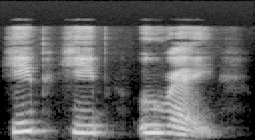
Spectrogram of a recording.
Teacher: shouted heap heap uray with the accent on the oo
